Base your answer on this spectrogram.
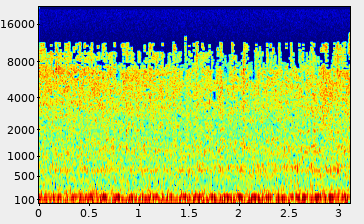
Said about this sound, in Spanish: Es el sonido de un barco. 4.200 kilos de hachís venían en tres lanchas iban a introducir la droga a la provincia de Alicante.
